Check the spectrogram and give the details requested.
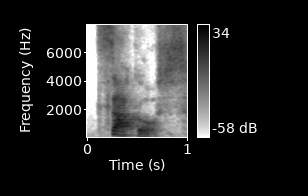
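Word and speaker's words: Tsakos: please forgive me uh anastasios sakos tacos yeah the t is silent yes yeah luckily i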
